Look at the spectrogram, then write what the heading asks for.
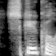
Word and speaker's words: Schuylkill: to be talking about the mystery of the Skoal notes now I have double checked this skookul is the correct pronunciation of this word it is actually spelled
